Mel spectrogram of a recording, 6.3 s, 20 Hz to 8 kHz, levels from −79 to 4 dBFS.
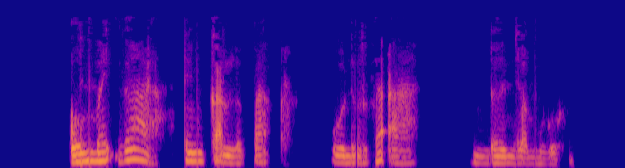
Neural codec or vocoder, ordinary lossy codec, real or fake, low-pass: codec, 24 kHz, 3 kbps, HILCodec; MP3, 24 kbps; fake; 7.2 kHz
